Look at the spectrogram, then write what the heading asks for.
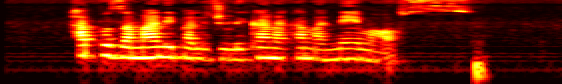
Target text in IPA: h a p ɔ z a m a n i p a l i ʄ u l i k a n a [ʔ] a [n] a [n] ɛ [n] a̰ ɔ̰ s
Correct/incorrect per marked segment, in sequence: incorrect: k, incorrect: m, correct, incorrect: m

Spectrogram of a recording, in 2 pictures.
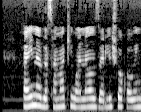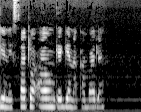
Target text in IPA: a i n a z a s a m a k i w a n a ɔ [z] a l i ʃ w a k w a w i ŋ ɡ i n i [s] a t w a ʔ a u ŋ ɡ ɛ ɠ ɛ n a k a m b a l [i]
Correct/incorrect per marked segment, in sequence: correct, correct, incorrect: a

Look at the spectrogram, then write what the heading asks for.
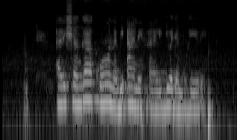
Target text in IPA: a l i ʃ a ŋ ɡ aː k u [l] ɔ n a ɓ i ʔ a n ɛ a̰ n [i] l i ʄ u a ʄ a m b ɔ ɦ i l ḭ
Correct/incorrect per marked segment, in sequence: incorrect: none, incorrect: a

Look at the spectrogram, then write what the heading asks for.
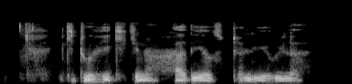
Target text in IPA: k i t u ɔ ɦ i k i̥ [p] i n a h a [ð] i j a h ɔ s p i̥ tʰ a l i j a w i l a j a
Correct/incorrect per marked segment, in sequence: incorrect: k, correct

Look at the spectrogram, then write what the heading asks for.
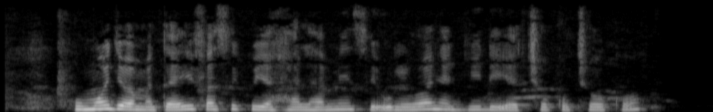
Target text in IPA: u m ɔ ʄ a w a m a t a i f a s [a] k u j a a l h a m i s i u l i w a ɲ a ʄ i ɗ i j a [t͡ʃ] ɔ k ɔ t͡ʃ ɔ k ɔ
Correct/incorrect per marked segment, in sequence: incorrect: i, correct

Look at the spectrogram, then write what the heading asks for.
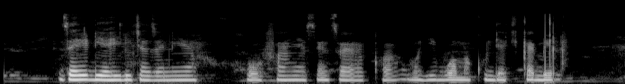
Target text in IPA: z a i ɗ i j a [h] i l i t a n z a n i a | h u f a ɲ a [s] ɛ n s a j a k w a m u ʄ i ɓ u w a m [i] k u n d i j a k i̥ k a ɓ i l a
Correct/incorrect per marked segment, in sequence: correct, correct, incorrect: a

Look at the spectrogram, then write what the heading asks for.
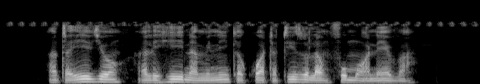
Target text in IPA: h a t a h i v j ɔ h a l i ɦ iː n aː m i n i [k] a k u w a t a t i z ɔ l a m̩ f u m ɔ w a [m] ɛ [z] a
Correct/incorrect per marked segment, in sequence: correct, incorrect: n, incorrect: v

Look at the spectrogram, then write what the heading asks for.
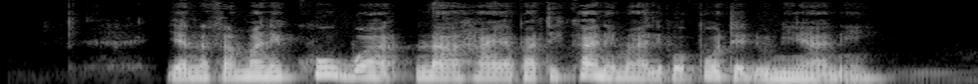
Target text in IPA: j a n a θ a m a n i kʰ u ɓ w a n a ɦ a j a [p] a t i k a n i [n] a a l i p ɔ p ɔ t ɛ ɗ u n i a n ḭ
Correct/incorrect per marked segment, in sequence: correct, incorrect: m

